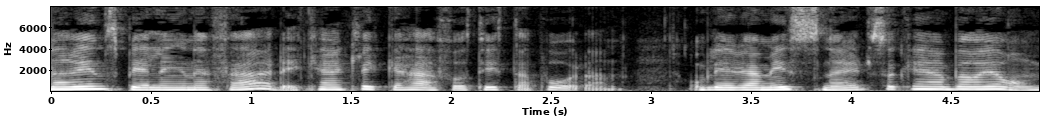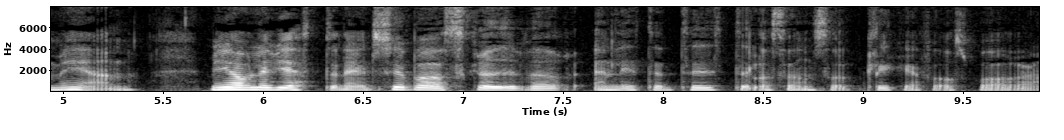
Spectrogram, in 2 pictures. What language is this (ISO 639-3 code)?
swe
